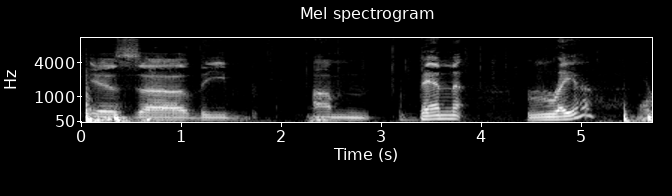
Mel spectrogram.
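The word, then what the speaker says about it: Ryé: uh the um Ben rehea or Reay I don't know the way I would say that with the accent on the E is Ray I I I remember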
